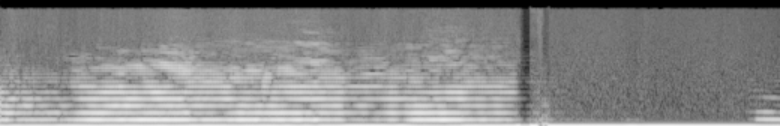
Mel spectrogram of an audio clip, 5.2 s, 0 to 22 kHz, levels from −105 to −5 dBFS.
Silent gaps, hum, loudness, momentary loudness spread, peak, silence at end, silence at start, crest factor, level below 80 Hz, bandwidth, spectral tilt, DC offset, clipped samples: none; none; -16 LUFS; 24 LU; -6 dBFS; 0 s; 0 s; 14 dB; -40 dBFS; 16 kHz; -4.5 dB/octave; 20%; under 0.1%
